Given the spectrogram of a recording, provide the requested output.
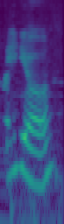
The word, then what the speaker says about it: Carrillo: Carrillo.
